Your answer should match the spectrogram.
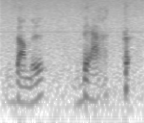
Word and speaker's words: Sammelwerke: Ja, und dann gibt es noch die sogenannten Sammelwerke, wobei die Betonung auf dem Wort Werke liegt.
